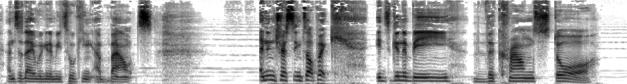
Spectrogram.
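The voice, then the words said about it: Hoarse voice. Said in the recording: “My voice is a bit hoarse today.”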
